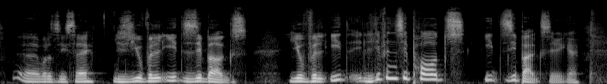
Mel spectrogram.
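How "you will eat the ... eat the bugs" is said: put-on German-accented voice, pitched higher. Mocking a globalist leader by imitating his voice: Klaus voice. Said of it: "I should be doing it in Klaus, Klaus's voice".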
